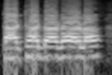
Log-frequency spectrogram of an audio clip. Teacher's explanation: ट वर्ग ट ठ ड ढ ड ये कहां से बोला जाता है मूर्धा से बोला जाता है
